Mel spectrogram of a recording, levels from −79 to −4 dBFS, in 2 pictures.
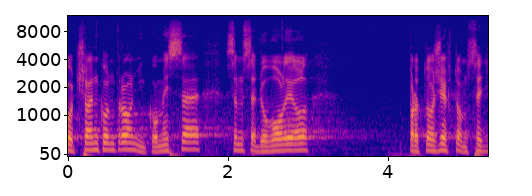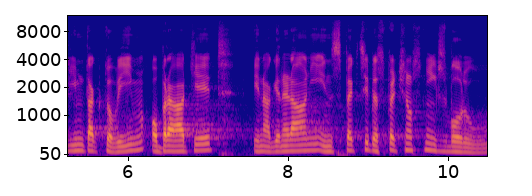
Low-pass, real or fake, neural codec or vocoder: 10.8 kHz; real; none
